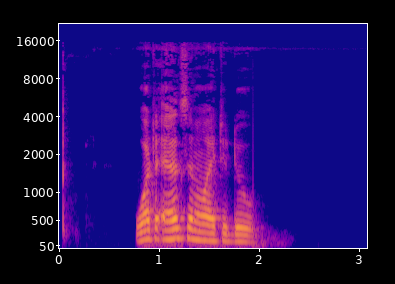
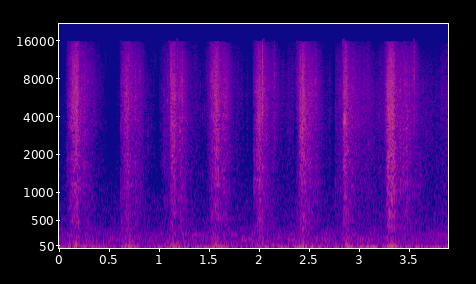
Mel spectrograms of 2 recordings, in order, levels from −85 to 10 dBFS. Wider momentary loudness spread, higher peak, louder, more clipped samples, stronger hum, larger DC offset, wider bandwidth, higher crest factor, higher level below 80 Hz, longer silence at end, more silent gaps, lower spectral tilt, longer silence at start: first, 22 LU vs 8 LU; first, -2 dBFS vs -14 dBFS; first, -18 LUFS vs -36 LUFS; neither; neither; neither; about the same, 16 kHz vs 17 kHz; second, 18 dB vs 26 dB; about the same, -52 dBFS vs -52 dBFS; first, 1.1 s vs 0 s; neither; first, -6.5 dB/octave vs 0 dB/octave; first, 0.8 s vs 0 s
